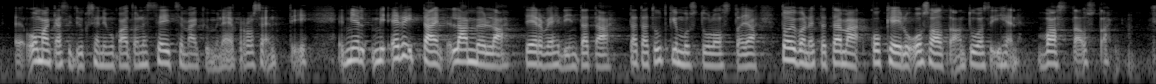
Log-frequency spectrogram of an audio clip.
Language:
Finnish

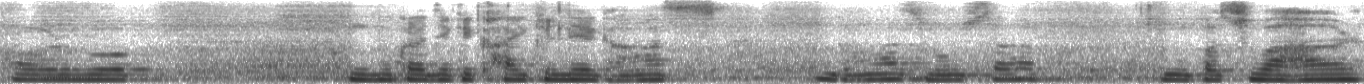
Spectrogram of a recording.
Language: Maithili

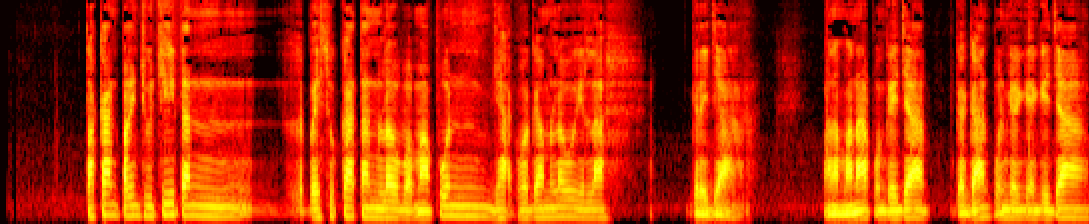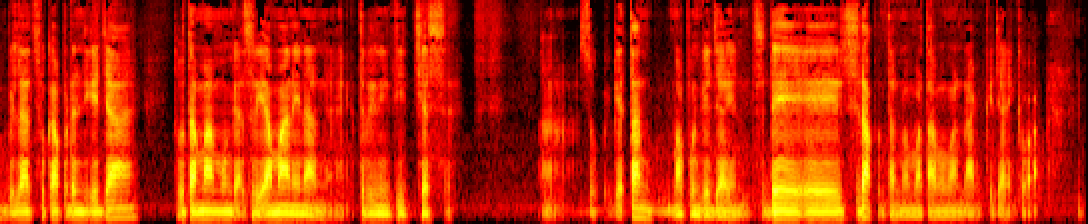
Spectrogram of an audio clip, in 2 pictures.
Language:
Central Melanau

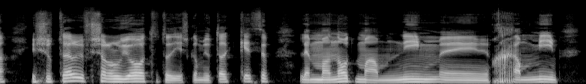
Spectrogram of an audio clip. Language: Hebrew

